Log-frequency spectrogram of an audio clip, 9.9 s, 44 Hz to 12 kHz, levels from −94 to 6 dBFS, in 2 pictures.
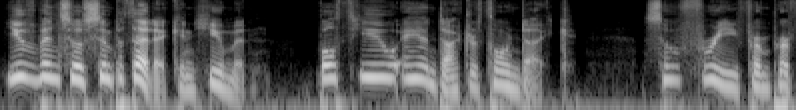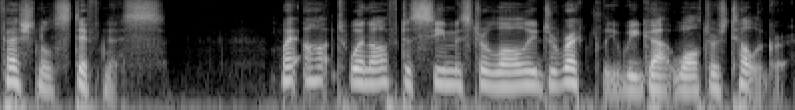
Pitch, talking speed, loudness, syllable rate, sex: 165 Hz, 170 wpm, -23 LUFS, 5.5 syllables/s, male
